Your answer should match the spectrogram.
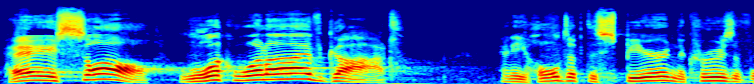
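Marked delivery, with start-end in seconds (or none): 0.0-3.0 higher, louder call down to Saul, slowing at the end; David calling down to sleeping Saul, mock yell; retold yell. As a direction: call up the hill to taunt him, half acted. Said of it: "he yells down at Saul".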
